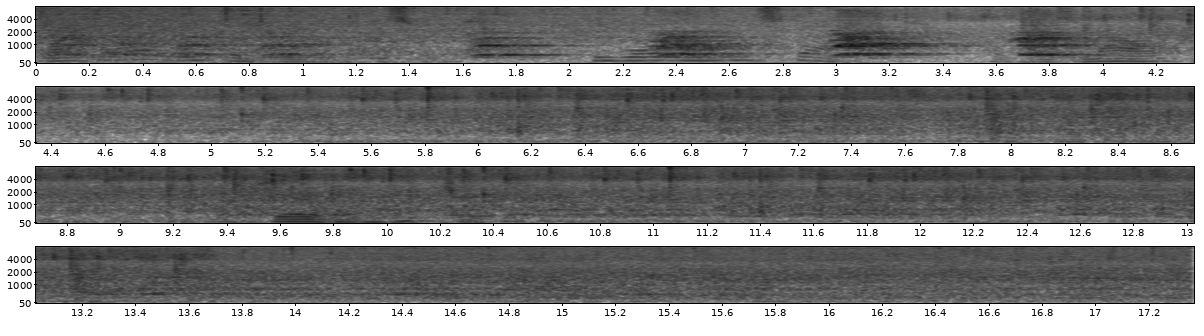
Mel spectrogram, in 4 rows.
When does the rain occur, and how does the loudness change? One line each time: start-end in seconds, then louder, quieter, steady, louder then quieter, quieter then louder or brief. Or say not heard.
0.0-17.3 louder.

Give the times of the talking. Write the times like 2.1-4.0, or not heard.
0.0-4.3, 8.1-10.6.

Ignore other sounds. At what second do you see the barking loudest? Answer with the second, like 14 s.
3 s.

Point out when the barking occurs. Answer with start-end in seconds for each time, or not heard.
0.0-3.9, 9.3-15.8.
